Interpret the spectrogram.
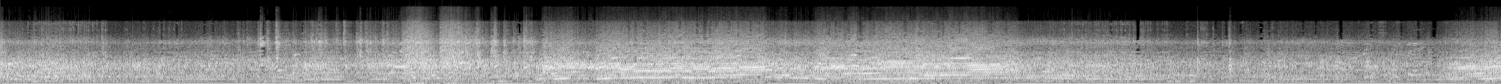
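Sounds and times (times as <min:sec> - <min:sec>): tyres on rough gravel: 0:00.0 - 0:07.2
rally car engine accelerating: 0:00.0 - 0:15.0.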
